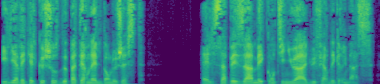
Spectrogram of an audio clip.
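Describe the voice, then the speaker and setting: A man's voice: mid-range voice, no room sound. Man narrating an audiobook, dry close sound. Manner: measured, even storytelling.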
